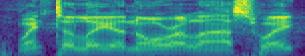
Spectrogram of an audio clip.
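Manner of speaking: normal talking voice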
